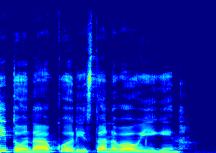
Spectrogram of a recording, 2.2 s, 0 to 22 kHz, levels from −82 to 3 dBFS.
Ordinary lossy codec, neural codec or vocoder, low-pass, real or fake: none; none; none; real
